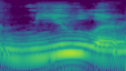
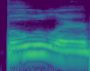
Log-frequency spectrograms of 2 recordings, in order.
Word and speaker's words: Muller: I thought it was pronounced like Muller Light Beer, but it's not. It's Muller. – No, I guess in German, Muller, but I guess the American pronunciation is Muller.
